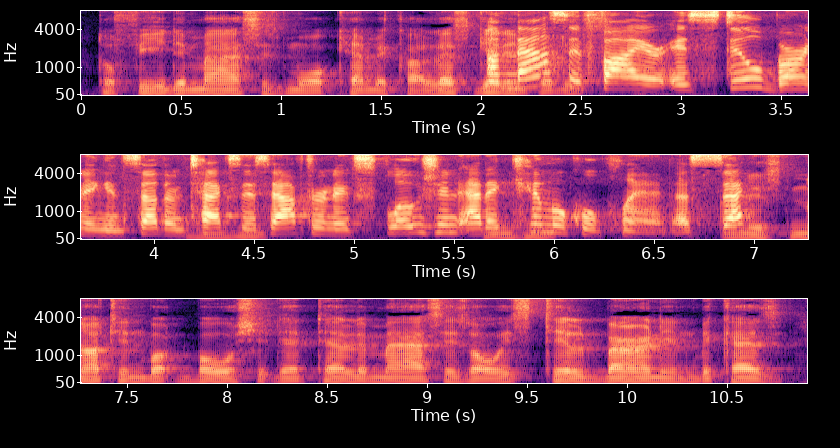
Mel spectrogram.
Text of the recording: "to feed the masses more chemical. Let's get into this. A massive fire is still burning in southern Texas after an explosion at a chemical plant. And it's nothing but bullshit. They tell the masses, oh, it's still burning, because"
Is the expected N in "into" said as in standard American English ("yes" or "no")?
no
